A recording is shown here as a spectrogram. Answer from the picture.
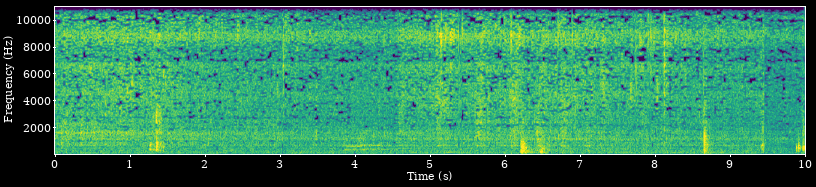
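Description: Grated-potato pancakes sizzling steadily in hot oil in a frying pan as batter is laid in, with a few light clicks a few times along the way.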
